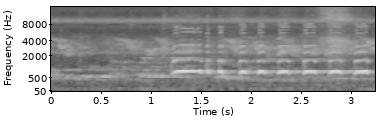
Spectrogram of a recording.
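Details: Zebra dove of the Bangkok perkutut line: after quiet low murmuring, a bright series of short, evenly spaced hooked coos starts and repeats roughly three times a second until the end.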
